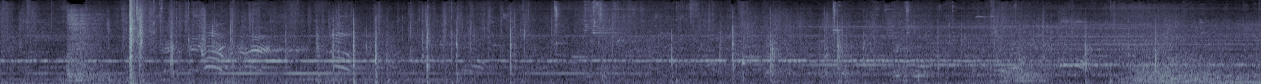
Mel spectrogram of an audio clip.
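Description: Film soundtrack: a music score of sustained held notes over yard ambience with indistinct voices. There is a sharp knock a little over a second in.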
